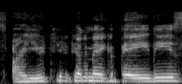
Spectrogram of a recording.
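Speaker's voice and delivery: put-on sleazy, leering, creepy dirty old-man voice. Retelling what a man asked the couple, in a creepy dirty old man voice. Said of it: "in the most creepiest, dirty old man voice".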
